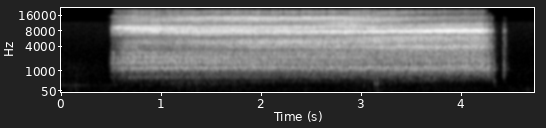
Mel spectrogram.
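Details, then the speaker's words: Porsche 911 3.2 Carrera power side mirror motor bench-tested on 12 V after fixing hacked wiring and reversing polarity: smooth, steady high-pitched whir, clean start and stop, no grinding; both mirror motors working. "I'm going to switch the polarity make it go the other way yep so that's up down so we got them both Motors are working now"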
